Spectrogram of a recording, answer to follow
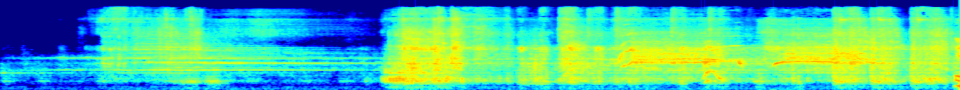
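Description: TV drama soundtrack: after a second of near silence, a quiet sustained music chord builds. About five seconds in, a louder, dense passage of suspense music and action sound effects begins, with several sharp hits and some sliding high sounds.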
